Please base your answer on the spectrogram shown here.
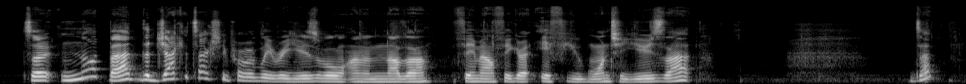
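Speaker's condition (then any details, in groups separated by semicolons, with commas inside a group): No condition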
